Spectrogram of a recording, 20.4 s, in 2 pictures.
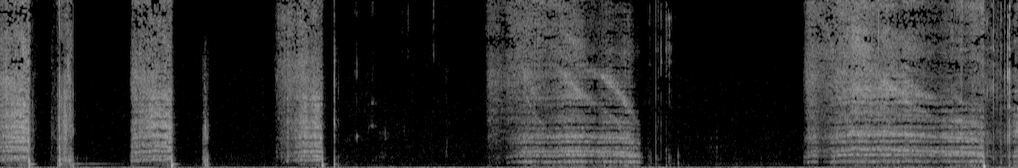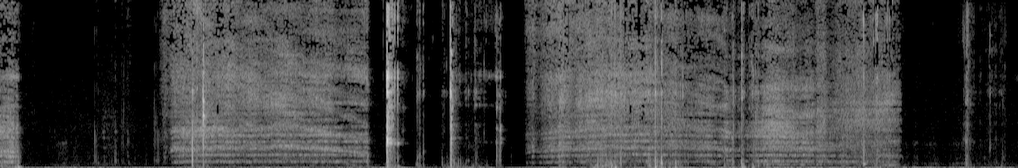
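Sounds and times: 
styrofoam cut with a heated tool: 0:00.0 - 0:01.8, 0:02.8 - 0:03.4, 0:04.9 - 0:06.5, 0:08.1 - 0:10.4, 0:11.8 - 0:14.0, 0:15.4 - 0:19.2.

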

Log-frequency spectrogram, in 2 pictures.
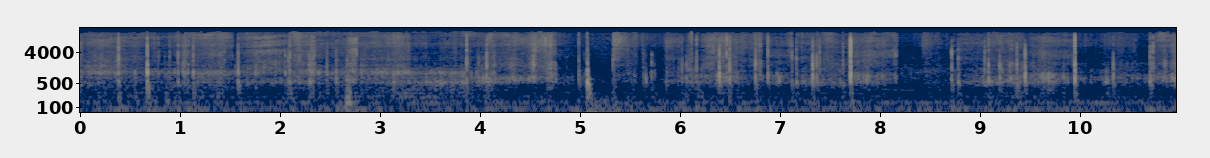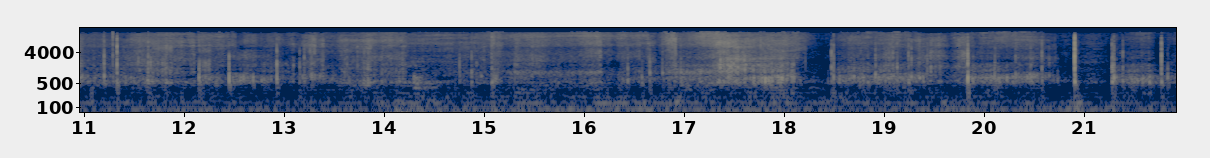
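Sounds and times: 
gentle scratchy tapping on books: 0:00.0 - 0:21.9.

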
